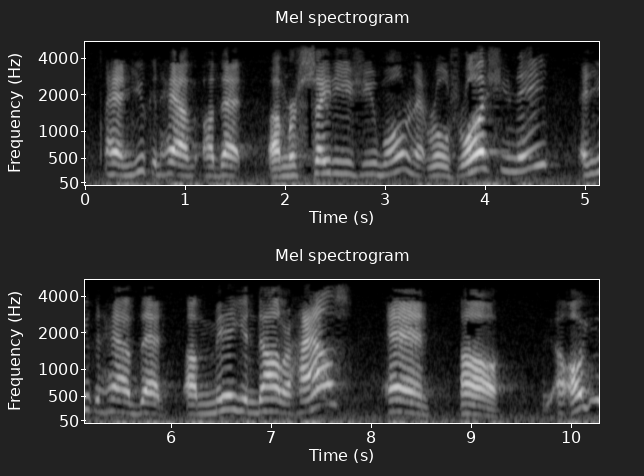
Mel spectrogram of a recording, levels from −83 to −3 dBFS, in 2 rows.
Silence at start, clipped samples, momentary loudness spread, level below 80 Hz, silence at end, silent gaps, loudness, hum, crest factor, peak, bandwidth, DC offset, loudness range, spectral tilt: 0.2 s; under 0.1%; 15 LU; -56 dBFS; 0 s; none; -27 LUFS; none; 18 dB; -8 dBFS; 5.2 kHz; under 0.1%; 3 LU; -6.5 dB/octave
